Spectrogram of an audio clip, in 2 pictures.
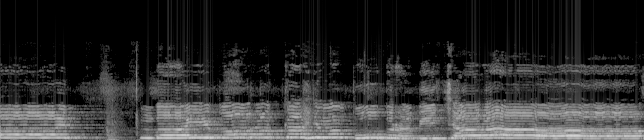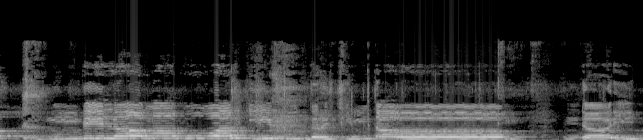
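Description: A girl's solo singing voice, amplified through a microphone, holding long melodic notes that slide between pitches. The phrases pause briefly about a second in and again near the end.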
